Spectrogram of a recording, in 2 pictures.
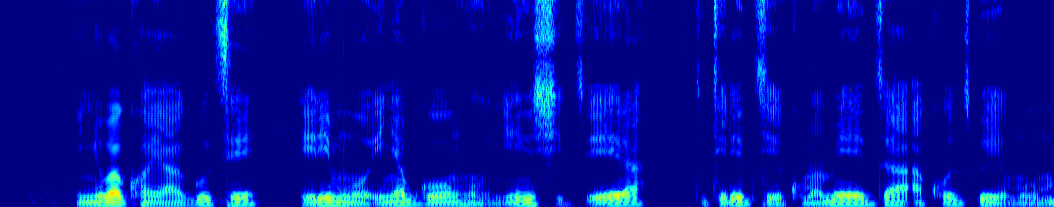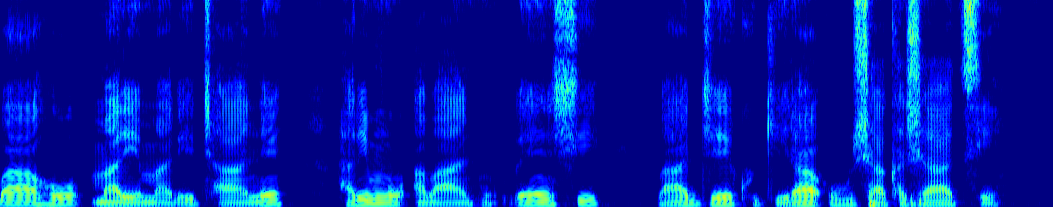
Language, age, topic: Rundi, 18-24, education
